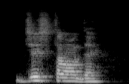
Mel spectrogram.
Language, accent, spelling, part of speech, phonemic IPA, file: French, Canada, distendaient, verb, /dis.tɑ̃.dɛ/, LL-Q150 (fra)-distendaient.wav
- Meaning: third-person plural imperfect indicative of distendre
